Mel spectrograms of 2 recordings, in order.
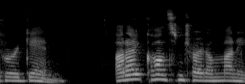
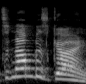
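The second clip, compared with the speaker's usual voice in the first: put-on raised, higher-pitched Australian accent; 5 semitones higher, 7 dB louder than usual. Retelling what a lover boy answered when asked how he did it, Australian accent impression. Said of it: "in that Australian accent".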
